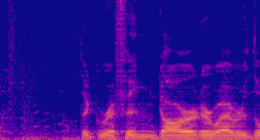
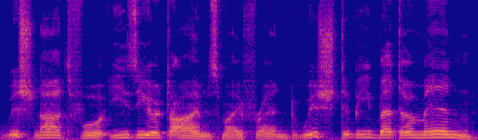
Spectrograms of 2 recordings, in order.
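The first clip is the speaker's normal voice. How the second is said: slow, higher, grand heroic proclamation; mock-epic high heroic quote; quoting a game hero; 8 semitones higher, slower than usual. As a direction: intone it like a noble game hero giving a rallying line.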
